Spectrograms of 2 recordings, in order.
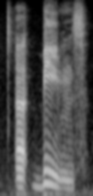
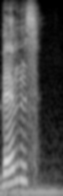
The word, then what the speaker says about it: beams: Last word is beams. Okay, long E sound. Beams instead of bems.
